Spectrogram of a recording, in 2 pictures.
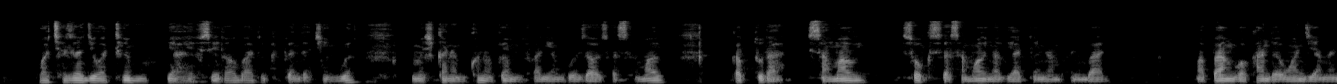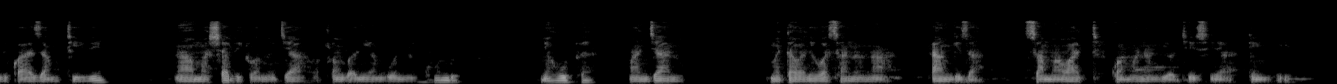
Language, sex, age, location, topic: Swahili, male, 36-49, Kisii, government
